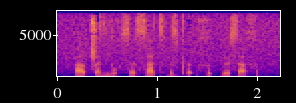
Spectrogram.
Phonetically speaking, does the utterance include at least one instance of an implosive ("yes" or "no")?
no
